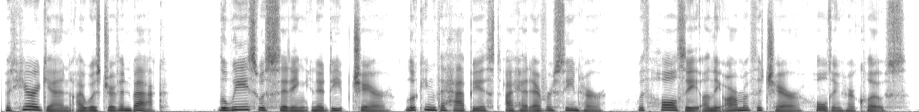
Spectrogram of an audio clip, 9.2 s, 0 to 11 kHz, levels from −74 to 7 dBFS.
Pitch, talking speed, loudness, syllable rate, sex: 180 Hz, 215 wpm, -18 LUFS, 5.5 syllables/s, female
